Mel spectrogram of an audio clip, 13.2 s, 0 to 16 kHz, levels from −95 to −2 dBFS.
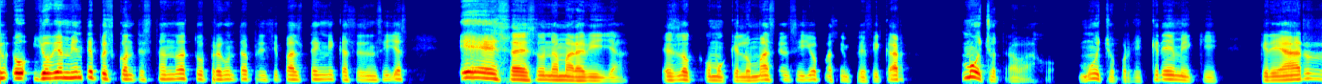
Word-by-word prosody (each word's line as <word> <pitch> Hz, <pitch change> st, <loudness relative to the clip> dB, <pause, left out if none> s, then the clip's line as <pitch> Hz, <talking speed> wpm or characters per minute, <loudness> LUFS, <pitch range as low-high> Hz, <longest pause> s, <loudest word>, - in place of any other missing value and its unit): y 195 Hz, -, +2 dB
o 185 Hz, 0 st, +10 dB
y 170 Hz, +1 st, +4 dB
obviamente, 205 Hz, +3 st, +6 dB
pues, 175 Hz, -5 st, -1 dB
contestando 155 Hz, +1 st, -5 dB
a 175 Hz, -, +2 dB
tu 155 Hz, -4 st, -9 dB
pregunta 155 Hz, +1 st, -5 dB
principal, 145 Hz, 0 st, -6 dB
técnicas 150 Hz, -2 st, -8 dB
sencillas 135 Hz, +4 st, -9 dB, 0.5 s
esa 185 Hz, -8 st, +6 dB
es 135 Hz, -1 st, +1 dB
una 135 Hz, -2 st, 0 dB
maravilla. 110 Hz, -3 st, -1 dB, 0.3 s
Es 125 Hz, 0 st, -5 dB
lo 140 Hz, -1 st, -2 dB
como 120 Hz, -3 st, -6 dB
que 115 Hz, -, -7 dB
lo 115 Hz, 0 st, -4 dB
más 135 Hz, +3 st, -1 dB
sencillo 145 Hz, 0 st, -9 dB
para 125 Hz, -4 st, -14 dB
simplificar 110 Hz, -9 st, -6 dB, 0.5 s
mucho -, -, +4 dB
trabajo, -, -, -21 dB, 0.2 s
mucho, -, -, -7 dB
porque 105 Hz, 0 st, -18 dB
créeme 150 Hz, -6 st, -4 dB
que 110 Hz, -6 st, -17 dB, 0.4 s
crear 135 Hz, +6 st, +2 dB
145 Hz, 145 wpm, -22 LUFS, 125-155 Hz, 0.5 s, o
